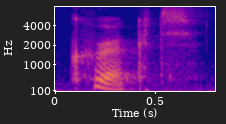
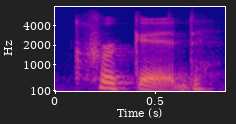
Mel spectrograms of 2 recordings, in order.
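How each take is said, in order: First: The word ends in a t sound, one syllable. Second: The ending is a separate syllable, two syllables. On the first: The speaker calls it wrong. "if it followed the rule for regular past tense verbs, we would say crooked" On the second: The speaker calls it right. "we say crooked"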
